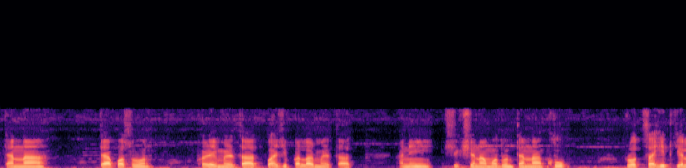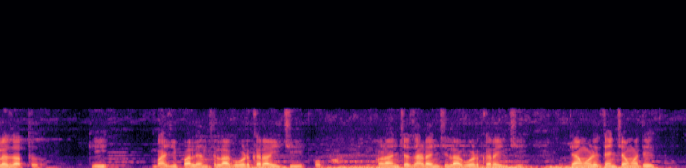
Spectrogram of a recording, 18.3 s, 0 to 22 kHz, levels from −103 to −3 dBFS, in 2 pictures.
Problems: none marked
